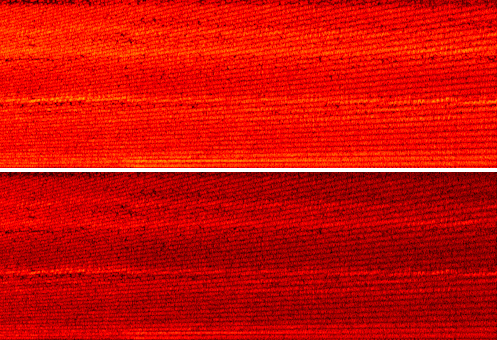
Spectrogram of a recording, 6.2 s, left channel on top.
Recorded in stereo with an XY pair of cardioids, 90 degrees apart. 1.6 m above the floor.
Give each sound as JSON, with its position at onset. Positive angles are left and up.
{"t": 0.0, "sound": "a drone", "azimuth_deg": 60}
